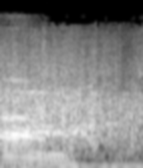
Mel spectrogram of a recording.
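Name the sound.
round of applause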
